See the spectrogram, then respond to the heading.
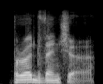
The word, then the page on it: peradventure: British English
